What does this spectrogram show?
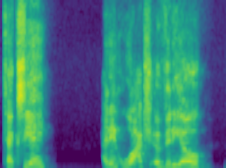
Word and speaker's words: Texier: of the net texier texier texier it's not touche it's tech ca i didn't watch a video on how to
